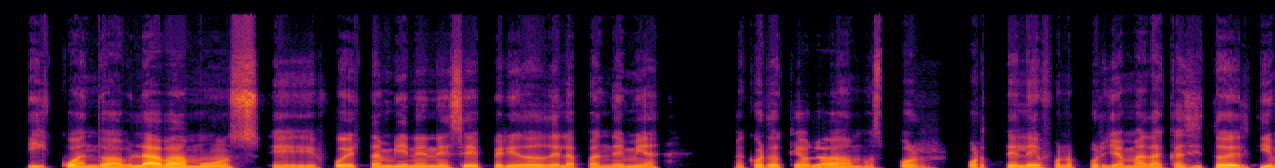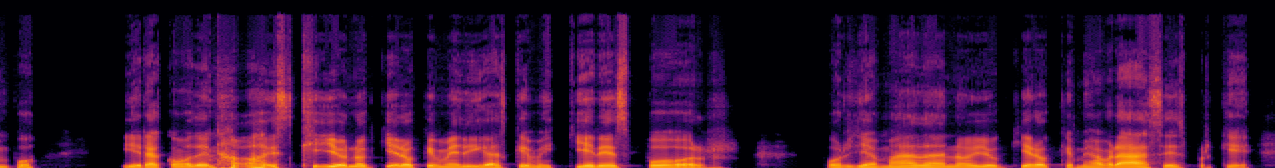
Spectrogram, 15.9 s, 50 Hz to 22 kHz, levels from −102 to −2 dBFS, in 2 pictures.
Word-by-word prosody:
y 125 -3 -5
cuando 115 0 +3
hablábamos, 140 +5 +3
eh, - - -4
fue - - +2
también 165 -5 -2
en 150 -2 -1
ese 145 0 -1
periodo 120 -1 0
de 120 -2 0
la 110 - -2
pandemia, 115 +3 -4 0.4
me - - -8
acuerdo 120 -1 +1
que 115 - -4
hablábamos 115 +1 -1
por 110 -2 -5
por - - -3
teléfono, 110 0 -1
por 115 +1 -7
llamada 110 0 -1
casi 115 +2 -5
todo 125 -2 +5
el 115 - +2
tiempo, - - -3 0.5
y 65 - -3
era - - +3
como 65 - -1
de: 70 +1 +3
"No, - - 0
es - - -1
que - - -5
yo 165 -1 +5
no 165 -2 +2
quiero - - +2
que 145 - +1
me 125 0 0
digas 140 - +1
que - - 0
me 125 +1 -4
quieres 135 +1 +2
por 115 +1 +1 0.7
por 120 -2 -2
llamada, 130 +4 +2
¿no? 130 +1 0
Yo 145 -1 0
quiero 135 -2 +1
que 125 - -5
me 125 -1 -4
abraces 120 +2 +3
porque, 110 +1 -9
125 Hz, 190 wpm, -24 LUFS, 115-135 Hz, 0.7 s, todo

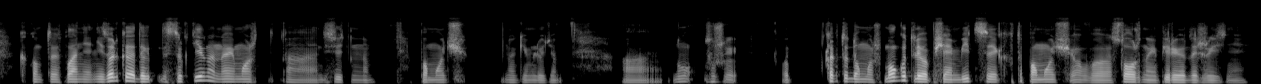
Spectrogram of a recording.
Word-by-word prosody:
в - - -67
каком-то 120 -1 -5
плане, 120 0 +1
не 120 - -4
только 165 +2 +6
де 130 -1 +2
деструктивно, 165 +8 0
но 130 -2 0
и - - 0
может, 125 -2 -4 0.2
а, 105 -2 -9
действительно 100 -1 -8 0.4
помочь 105 -1 -2 0.4
многим 100 -1 -11
людям. 100 -1 -9 0.6
А, 100 +1 -8 0.2
ну, 130 +2 -9
слушай, 130 0 -6 0.4
вот - - -8 0.3
как - - +3
ты 145 - 0
думаешь, 120 -4 -2
могут 170 +4 +4
ли 130 - +9
общие 115 -1 +5
амбиции 120 +1 +2
как-то - - -9
помочь, 115 -3 +1
а, - - -3
в 100 -1 -3
сложные 110 -3 +2
периоды 105 -2 +1
жизни? 95 -1 -7
115 Hz, 155 wpm, -25 LUFS, 100-125 Hz, 0.6 s, ли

